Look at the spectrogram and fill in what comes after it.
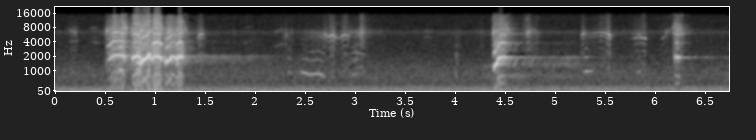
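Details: Resident coyotes interacting at Hallam Lake nature preserve, picked up by a trail camera: a loud burst of wavering, high yipping howls, a short pause, then another sharp yelp and a brief final squeak over quiet background.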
